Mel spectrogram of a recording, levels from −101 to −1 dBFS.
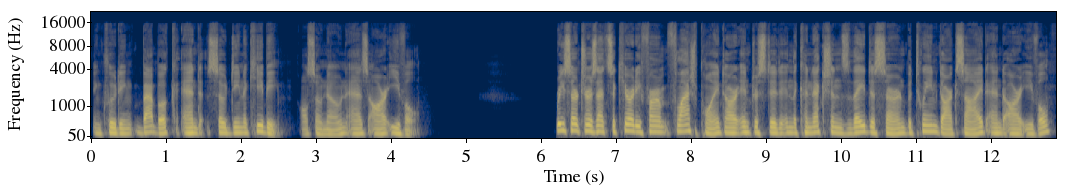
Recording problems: none

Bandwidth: 15.5 kHz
